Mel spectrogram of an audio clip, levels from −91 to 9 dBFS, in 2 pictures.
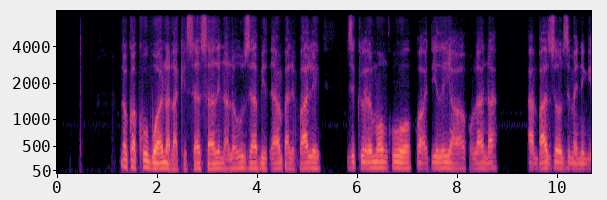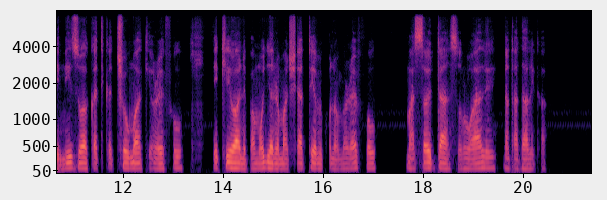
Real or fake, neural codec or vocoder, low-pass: fake; codec, 16 kHz in and 24 kHz out, 0.6 kbps, FocalCodec, streaming, 4096 codes; 7.2 kHz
